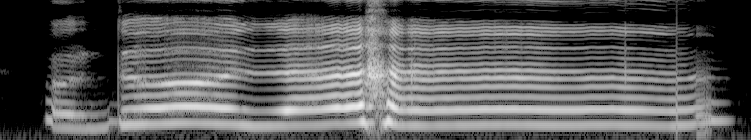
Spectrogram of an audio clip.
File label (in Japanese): お父さん哀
